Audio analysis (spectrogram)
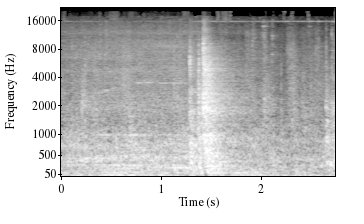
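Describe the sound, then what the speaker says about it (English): A 2012 Otis Series 2 hydraulic elevator door slides shut, a smooth rolling rumble that peaks in a brief swoosh midway and settles with a faint bump at the end. "we'll get out of the elevator and watch the door close"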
